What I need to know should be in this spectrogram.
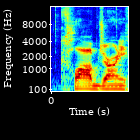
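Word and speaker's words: Klobjarne: The J is pronounced with an I.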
